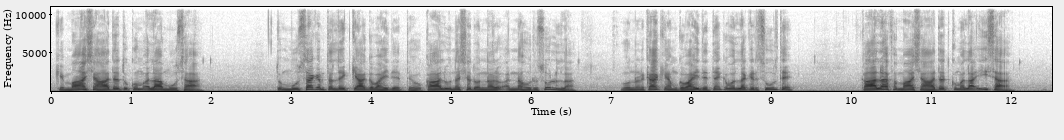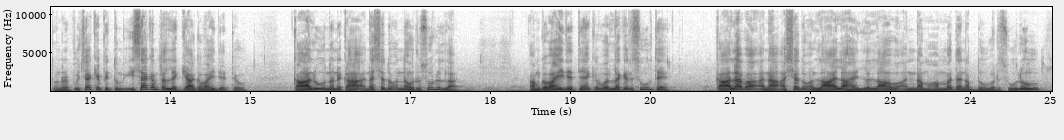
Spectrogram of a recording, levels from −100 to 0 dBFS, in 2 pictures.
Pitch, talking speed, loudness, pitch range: 165 Hz, 200 wpm, -21 LUFS, 145-180 Hz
